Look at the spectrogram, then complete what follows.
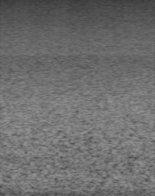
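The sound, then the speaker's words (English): Steady, dense rain pattering on a tin roof, a continuous even hiss with no breaks or distinct drops standing out, and no voices. “Gracious Heavenly Father, we are so thankful for the wonderful noise that rain makes.”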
